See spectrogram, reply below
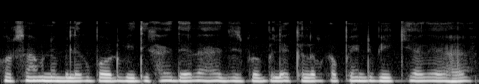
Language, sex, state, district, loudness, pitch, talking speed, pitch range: Hindi, male, Jharkhand, Palamu, -13 LUFS, 160 Hz, 240 wpm, 155-165 Hz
